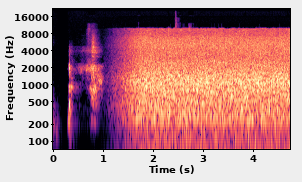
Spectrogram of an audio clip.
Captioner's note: laughs; waterfall rushes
